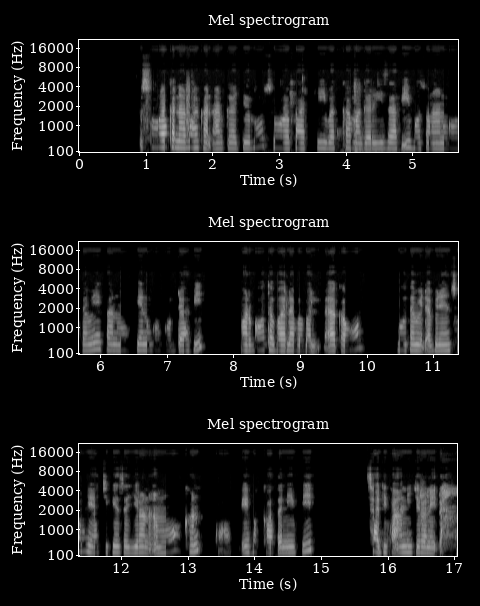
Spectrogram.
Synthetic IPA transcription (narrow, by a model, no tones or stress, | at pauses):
suːɾaːkɐnɐrːaːkɐnʔɐɾɡaːd͡ʒɪrːʊsuːɾɐpaːɾt̪iːbɐkːɐmɐɡɐɾiːs̬aːfɪbɔsɔnaːŋɡuːt̪ɐmekɐnmʊkeːŋɡʊɡʊd̪ːaːfɪ | mɐɾɡo̞ːt̪ɐbaːlɐbɐbɐlᶑaːkʼɐbuːn | ɡuːt̪ɐmɛᶑɐbneːnsʊnːɪɐt͡ʃːɪke̞ːsːɐd͡ʒɪɾɐnɐ̰mːo̞ːkʰɐŋ | koːpʼːe̞ːfɐkːaːt̪ɐniːfɪ | sɐd̪it̪ɐʔɐniːd͡ʒɪɾɐnɪᶑɐ̥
